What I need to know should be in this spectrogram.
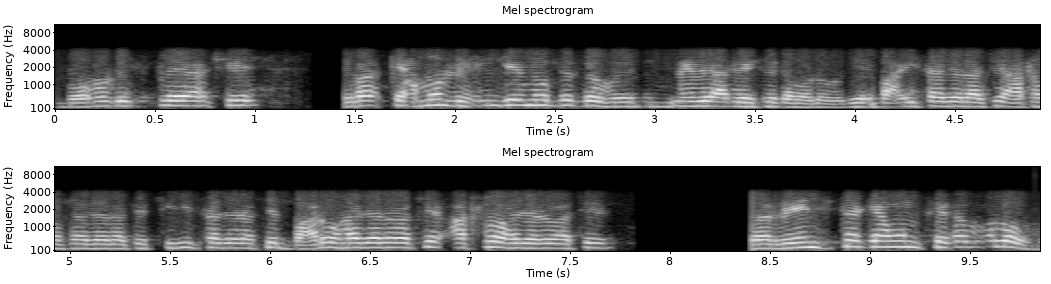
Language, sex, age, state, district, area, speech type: Bengali, male, 30-45, West Bengal, Howrah, urban, conversation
